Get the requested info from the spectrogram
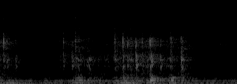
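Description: Computer keyboard keys typed in a quick run of faint clicks, a command being entered.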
